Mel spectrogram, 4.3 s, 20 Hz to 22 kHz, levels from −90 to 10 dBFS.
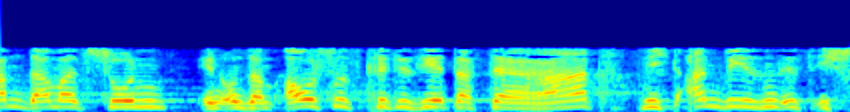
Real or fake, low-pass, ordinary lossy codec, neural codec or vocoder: real; 3.6 kHz; none; none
